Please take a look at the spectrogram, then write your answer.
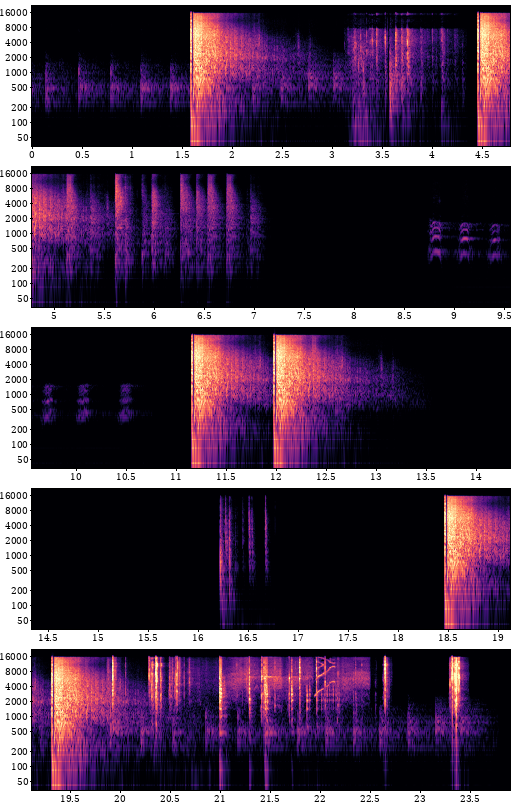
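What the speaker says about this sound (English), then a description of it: "Shoot the cans off of the table." Gunfire from the video game Mafia as cans are shot off a table: several sharp, loud shots in quick clusters, each with a short ringing tail, separated by silent pauses and a few faint mechanical clicks.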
